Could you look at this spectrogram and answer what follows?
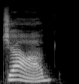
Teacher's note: say the word job we cannot continue the final B sound we stop the air flow by closing our lips therefore B is a stop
